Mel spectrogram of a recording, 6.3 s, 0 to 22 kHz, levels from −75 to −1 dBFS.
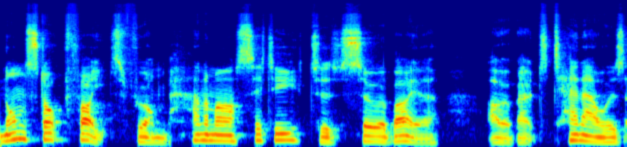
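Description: No technical faults can be heard anywhere in this speech recording. There are no events to place on the timeline.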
